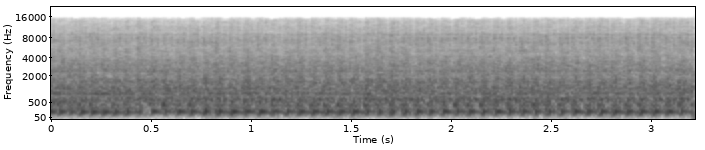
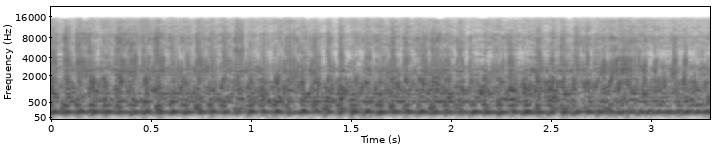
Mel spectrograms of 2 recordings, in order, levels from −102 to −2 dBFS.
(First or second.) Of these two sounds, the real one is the first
